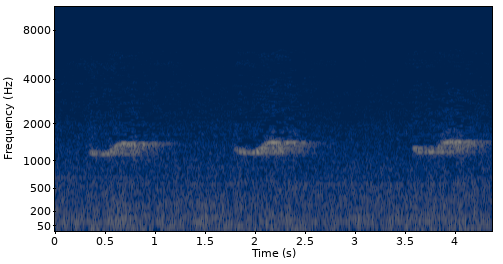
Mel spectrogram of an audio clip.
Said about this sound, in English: Listen to the cuckoo.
